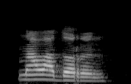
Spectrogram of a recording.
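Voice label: "наладорын", Komi, female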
